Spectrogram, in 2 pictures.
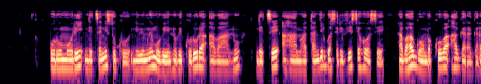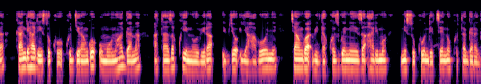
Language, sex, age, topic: Kinyarwanda, male, 18-24, health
